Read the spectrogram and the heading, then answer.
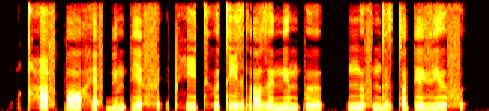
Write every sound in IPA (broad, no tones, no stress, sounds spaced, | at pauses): qʰ i f p ɔ h ɛ f bʲ ʌ m pʲ ɛ f | pʰ i tʰ ɯ t i z r ɔ z ɯ mʲ ɯ m p ɯ | ŋ ɯ f n d ɯ z t ɔ pʲ ɔ vʲ ɯ f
